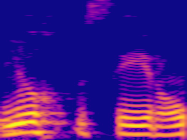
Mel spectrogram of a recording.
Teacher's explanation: আর রর উপরে পেশ আসলে মোটা করে পড়বো ইউখসিরু ঠিক আছে এভাবে মোটা করে পড়বো আর এক আলিফ টেনে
